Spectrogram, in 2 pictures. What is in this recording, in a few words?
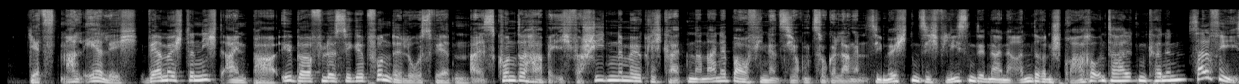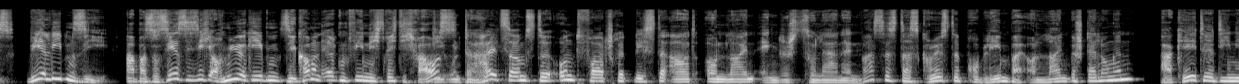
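male German general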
